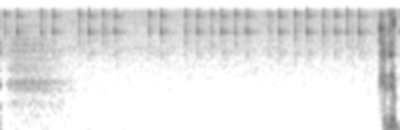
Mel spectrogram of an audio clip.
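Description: Faint computer mouse clicks, repeated several times a second: a mouse button pressed over and over to step a chart forward.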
